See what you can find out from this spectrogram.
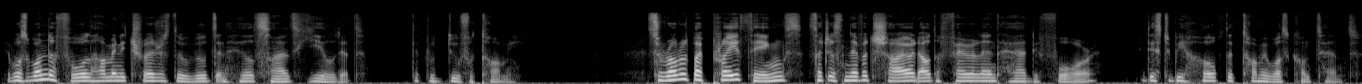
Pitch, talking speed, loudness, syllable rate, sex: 155 Hz, 165 wpm, -20 LUFS, 5.0 syllables/s, male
